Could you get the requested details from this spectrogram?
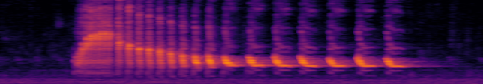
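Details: Clean burst of kapas tembak song for training songbirds: an upward swoop followed by around fifteen rapid, sharp, repeated notes that gradually slow and drop slightly in pitch, then silence.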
